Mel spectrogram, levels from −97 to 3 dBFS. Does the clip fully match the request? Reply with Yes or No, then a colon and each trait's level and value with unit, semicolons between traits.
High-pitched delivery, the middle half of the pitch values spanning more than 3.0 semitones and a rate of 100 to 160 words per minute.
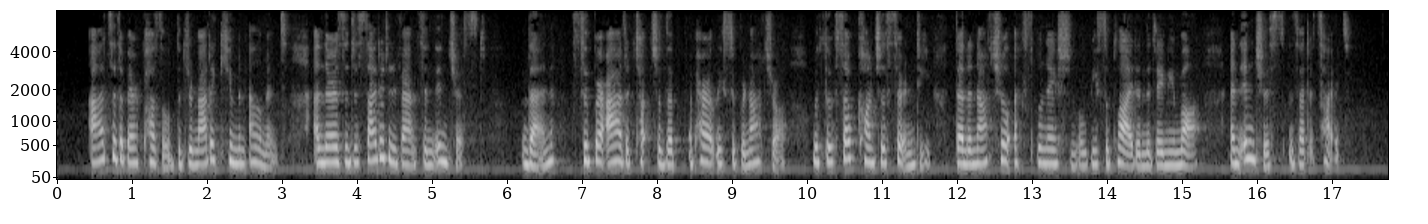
No: high, 215 Hz; narrow, 2.6 semitones; average, 155 wpm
